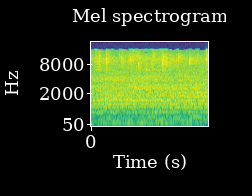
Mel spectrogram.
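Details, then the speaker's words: Toilet float-style fill valve refilling the tank after a flush: a steady rushing hiss of water with no hammering or squeal, the valve open and filling normally. "tube, down into this fill tube, and fills the tank. We're just gonna wait for it to fill up, test it out, see if we have to make an adjustment."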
